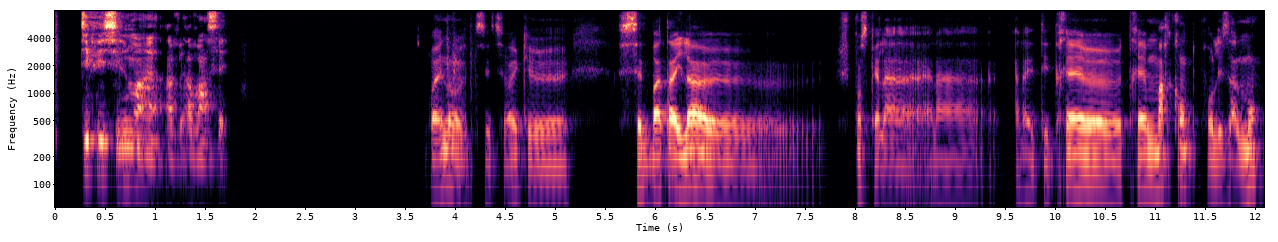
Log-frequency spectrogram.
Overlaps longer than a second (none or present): none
